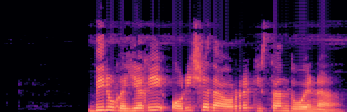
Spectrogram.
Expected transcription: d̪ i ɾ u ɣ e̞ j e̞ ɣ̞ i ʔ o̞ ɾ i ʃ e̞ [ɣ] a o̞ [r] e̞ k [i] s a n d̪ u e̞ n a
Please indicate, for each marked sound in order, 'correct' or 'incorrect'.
incorrect, correct, correct

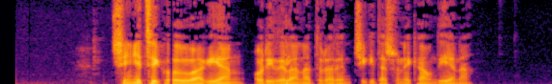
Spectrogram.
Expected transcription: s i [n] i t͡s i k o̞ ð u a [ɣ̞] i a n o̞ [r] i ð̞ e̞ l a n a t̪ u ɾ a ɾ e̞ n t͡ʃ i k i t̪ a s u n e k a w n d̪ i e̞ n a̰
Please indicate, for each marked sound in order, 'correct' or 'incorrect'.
incorrect, correct, incorrect

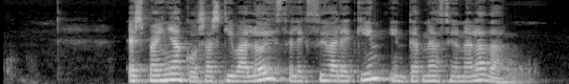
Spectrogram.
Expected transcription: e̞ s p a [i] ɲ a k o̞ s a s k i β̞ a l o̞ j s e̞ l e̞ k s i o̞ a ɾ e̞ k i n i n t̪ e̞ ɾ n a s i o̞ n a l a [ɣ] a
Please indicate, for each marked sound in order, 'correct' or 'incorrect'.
incorrect, incorrect

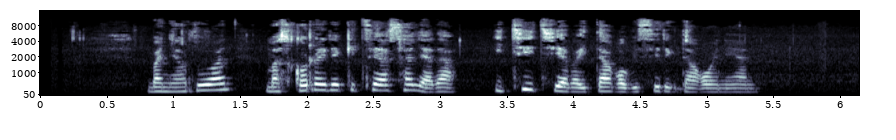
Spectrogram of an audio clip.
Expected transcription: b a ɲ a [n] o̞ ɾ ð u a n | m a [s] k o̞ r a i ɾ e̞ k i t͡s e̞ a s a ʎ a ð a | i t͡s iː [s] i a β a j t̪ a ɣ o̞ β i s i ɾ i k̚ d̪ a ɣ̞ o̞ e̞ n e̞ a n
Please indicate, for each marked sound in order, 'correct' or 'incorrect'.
incorrect, correct, incorrect

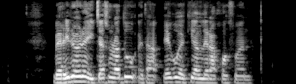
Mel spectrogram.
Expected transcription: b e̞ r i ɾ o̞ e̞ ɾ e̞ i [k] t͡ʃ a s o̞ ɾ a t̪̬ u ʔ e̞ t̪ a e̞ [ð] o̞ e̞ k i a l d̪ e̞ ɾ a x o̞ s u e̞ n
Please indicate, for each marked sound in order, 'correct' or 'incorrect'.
incorrect, incorrect

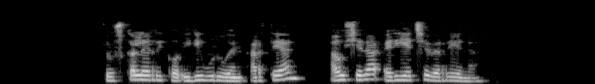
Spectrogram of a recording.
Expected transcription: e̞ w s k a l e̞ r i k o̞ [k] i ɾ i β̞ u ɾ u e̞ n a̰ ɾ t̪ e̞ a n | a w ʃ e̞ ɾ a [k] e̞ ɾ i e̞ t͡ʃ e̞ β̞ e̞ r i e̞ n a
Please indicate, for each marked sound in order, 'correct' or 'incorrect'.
incorrect, incorrect

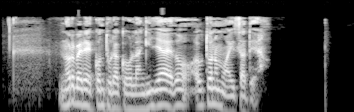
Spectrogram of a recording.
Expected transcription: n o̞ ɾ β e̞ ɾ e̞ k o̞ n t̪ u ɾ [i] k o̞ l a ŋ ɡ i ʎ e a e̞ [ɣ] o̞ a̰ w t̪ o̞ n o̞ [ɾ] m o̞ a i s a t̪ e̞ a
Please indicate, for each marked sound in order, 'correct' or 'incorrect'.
incorrect, incorrect, incorrect

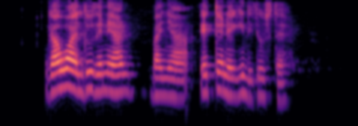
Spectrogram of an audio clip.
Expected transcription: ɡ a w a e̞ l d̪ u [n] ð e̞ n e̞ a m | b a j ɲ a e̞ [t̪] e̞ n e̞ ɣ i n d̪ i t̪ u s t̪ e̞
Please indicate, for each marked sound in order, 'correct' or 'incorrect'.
incorrect, correct

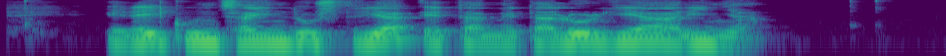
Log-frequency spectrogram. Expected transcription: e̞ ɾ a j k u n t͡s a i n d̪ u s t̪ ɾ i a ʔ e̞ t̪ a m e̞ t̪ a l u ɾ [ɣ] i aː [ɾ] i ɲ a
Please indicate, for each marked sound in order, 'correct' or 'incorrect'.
correct, correct

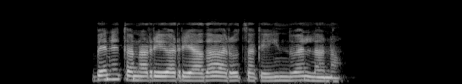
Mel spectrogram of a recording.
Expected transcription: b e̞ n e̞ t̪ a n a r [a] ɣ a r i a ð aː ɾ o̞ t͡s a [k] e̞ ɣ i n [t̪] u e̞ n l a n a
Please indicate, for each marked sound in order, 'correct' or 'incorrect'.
incorrect, correct, incorrect

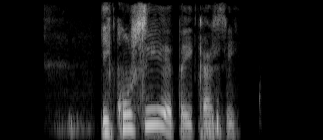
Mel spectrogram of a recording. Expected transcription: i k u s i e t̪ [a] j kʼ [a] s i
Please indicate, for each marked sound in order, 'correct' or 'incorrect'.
correct, correct

